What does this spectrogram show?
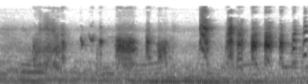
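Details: Long-tailed shrike in the morning giving rough, squawking notes, some drawn out and buzzy, then breaking into a rapid run of short scratchy chirps toward the end.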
